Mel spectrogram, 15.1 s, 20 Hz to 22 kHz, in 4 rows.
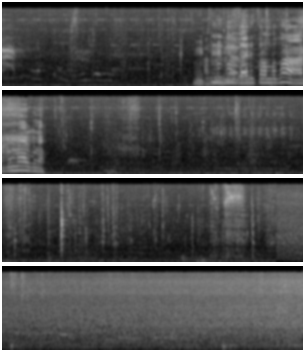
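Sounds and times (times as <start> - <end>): chewing: 4.3 - 11.0
steady hiss: 11.0 - 15.0.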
